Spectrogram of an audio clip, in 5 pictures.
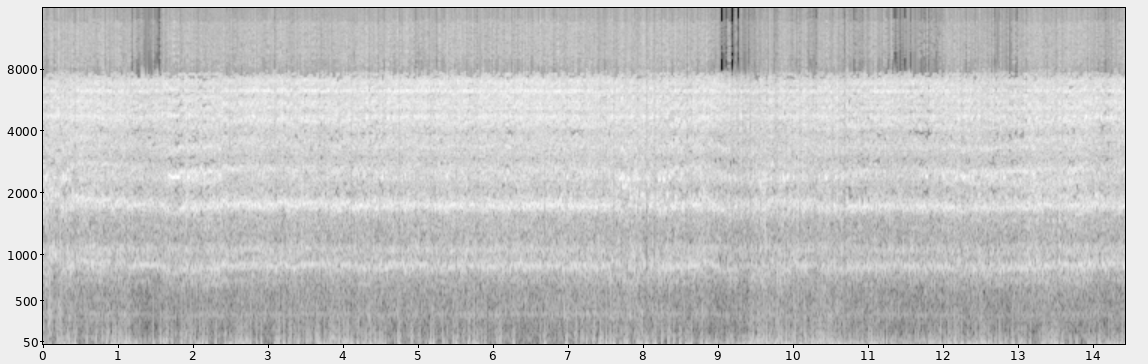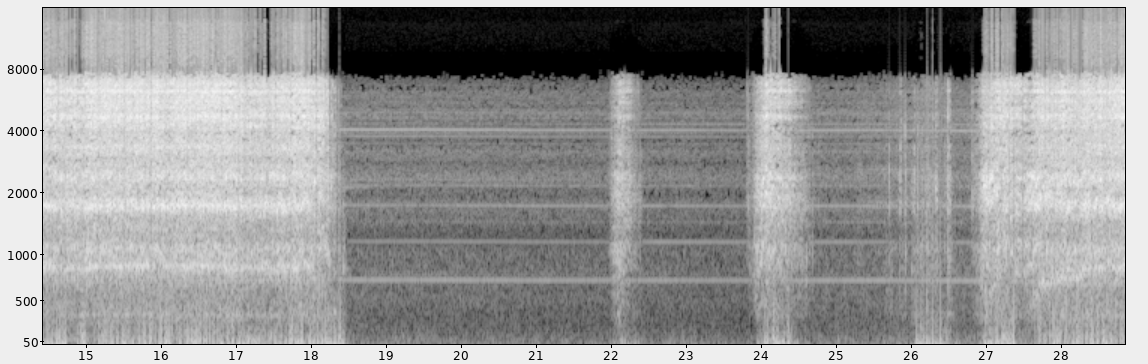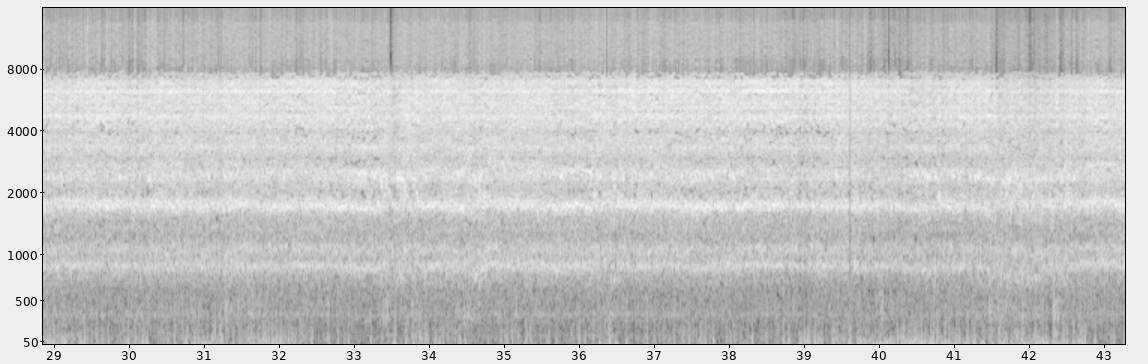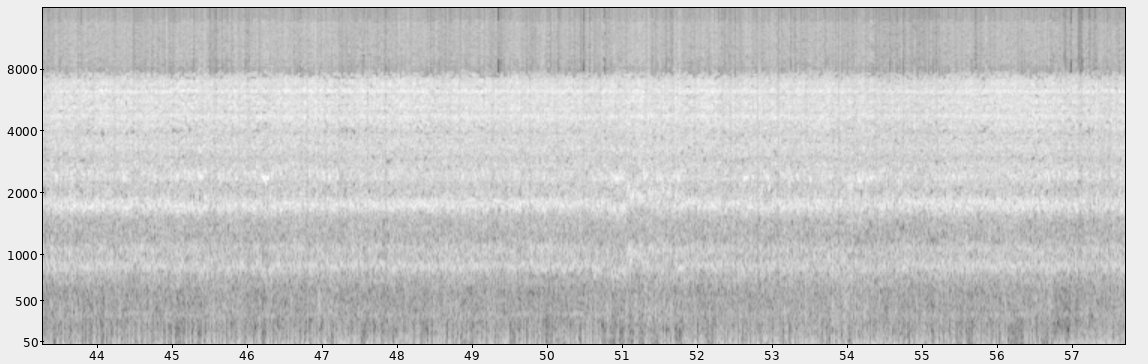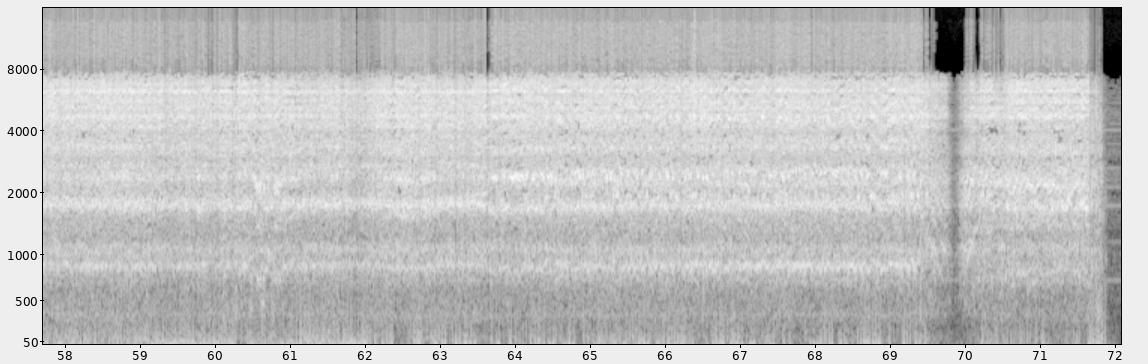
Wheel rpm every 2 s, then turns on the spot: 230, 230, 230, 230, 220, 230, 210, 230, 230, 30, 0, 0, 10, 50, 210, 230, 220, 230, 230, 230, 220, 220, 230, 230, 230, 240, 230, 230, 240, 230, 230, 220, 210, 210, 180, 150.
none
